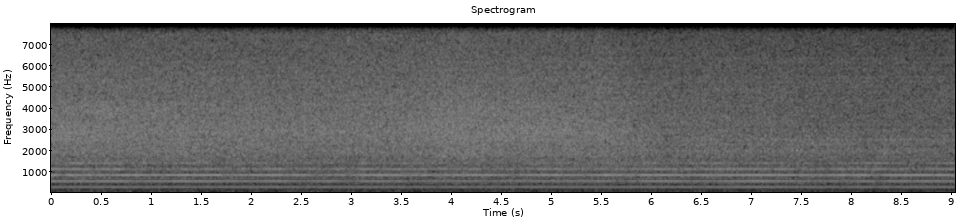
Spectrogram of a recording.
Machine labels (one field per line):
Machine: fan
